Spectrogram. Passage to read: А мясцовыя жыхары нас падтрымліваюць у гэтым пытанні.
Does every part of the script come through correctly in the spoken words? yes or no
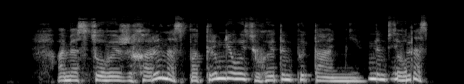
no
